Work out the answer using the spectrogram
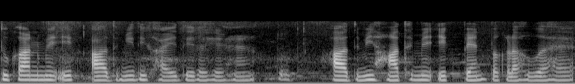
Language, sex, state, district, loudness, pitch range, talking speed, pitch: Hindi, female, Jharkhand, Deoghar, -21 LUFS, 190-210 Hz, 165 wpm, 195 Hz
